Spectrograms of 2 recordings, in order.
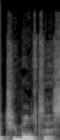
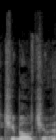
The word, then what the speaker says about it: tumultuous: I say did I say tumultous tumultous which is well I was wrong then so clearly it should be tumultuous well I wouldn't be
